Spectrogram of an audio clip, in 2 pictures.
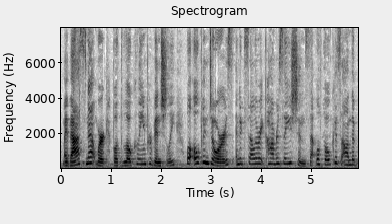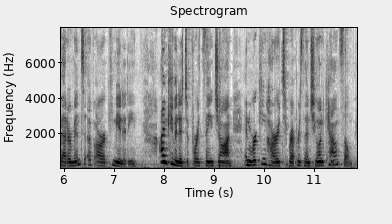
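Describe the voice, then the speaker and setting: A woman reads a formal campaign statement, listing her credentials in an even, mid-pitched voice. Faint noise hums beneath the recording. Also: brisk. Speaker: council candidate.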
